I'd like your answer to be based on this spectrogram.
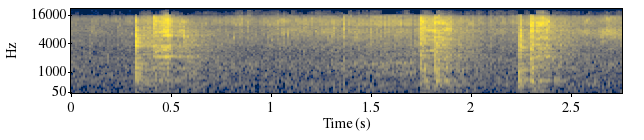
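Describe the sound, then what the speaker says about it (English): Cream of spinach soup with red pepper and basil stirred in a pot, three short scraping strokes spaced apart over a quiet simmer, close and fairly soft. "Give my soup a little stir here"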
